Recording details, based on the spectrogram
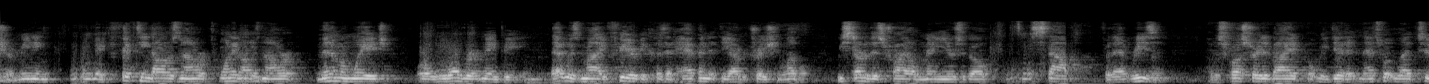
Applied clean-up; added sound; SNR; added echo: neural separator model SepFormer DNS4.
